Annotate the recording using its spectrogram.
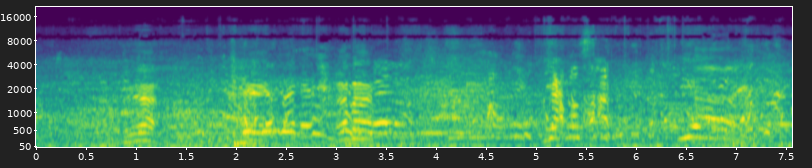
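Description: Young men shout and laugh excitedly close by.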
